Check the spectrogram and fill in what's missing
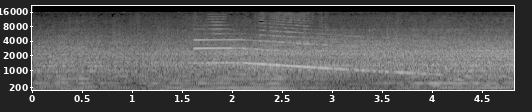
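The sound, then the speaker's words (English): A fire truck siren wails over a heavy rumble of traffic and engine noise as fire trucks come out of a fire station, its pitch sliding downward as the truck passes by, with no voices. “As I went by the fire station, fire trucks are coming out.”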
